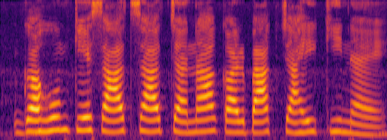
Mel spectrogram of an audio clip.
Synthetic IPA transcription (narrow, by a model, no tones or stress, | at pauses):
ɡəɦumkesaːt̪ʰsaːt̪̚ʰt͡ʃənakəɾbaːkt͡ʃaːɦikinəe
